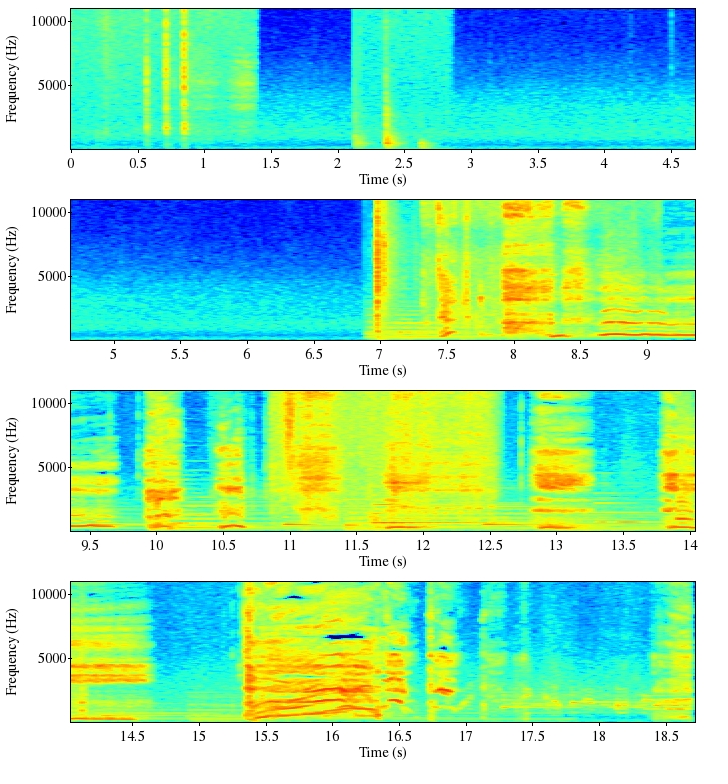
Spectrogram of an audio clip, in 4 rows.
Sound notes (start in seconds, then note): 8.2 gasping; 15.3 coughing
